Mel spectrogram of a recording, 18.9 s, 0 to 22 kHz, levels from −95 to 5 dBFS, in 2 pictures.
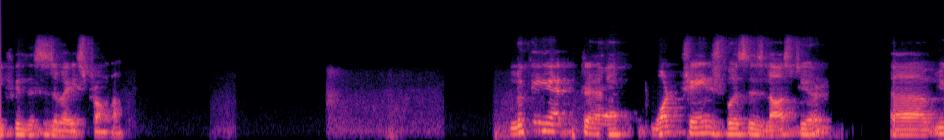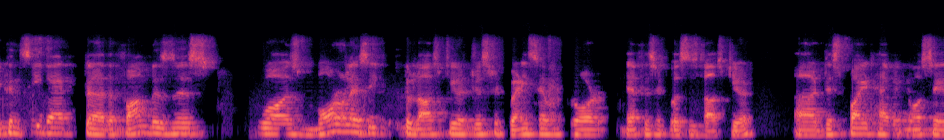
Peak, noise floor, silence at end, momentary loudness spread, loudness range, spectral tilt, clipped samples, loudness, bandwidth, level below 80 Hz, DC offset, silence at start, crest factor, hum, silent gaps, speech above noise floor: -6 dBFS; -83 dBFS; 0 s; 6 LU; 7 LU; -6 dB/octave; under 0.1%; -26 LUFS; 8.8 kHz; -60 dBFS; under 0.1%; 0 s; 20 dB; none; 8.54-8.89 s, 10.24-10.28 s, 15.53-15.59 s; 58 dB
